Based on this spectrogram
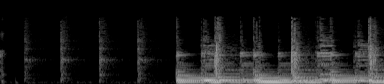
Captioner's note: drumstick tapping; light country music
